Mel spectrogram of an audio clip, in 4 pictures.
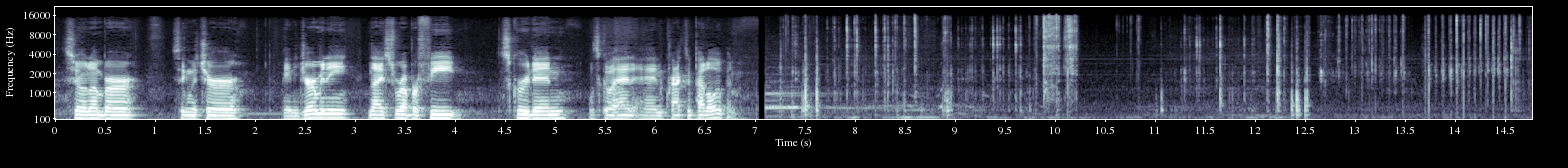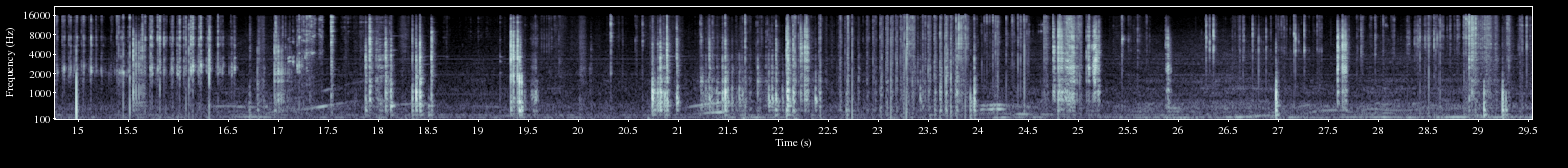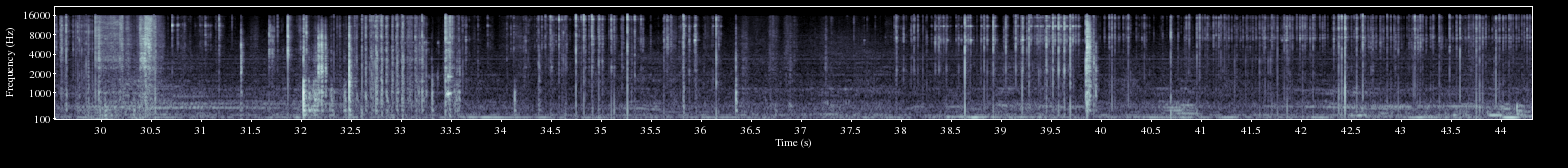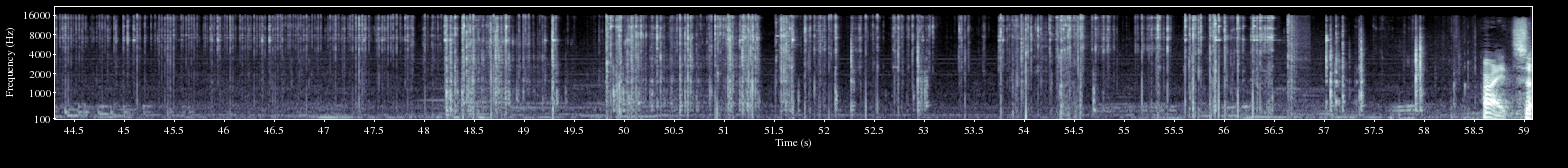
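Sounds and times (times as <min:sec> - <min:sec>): clicks and scrapes: 0:07.2 - 0:58.1
small metallic rattles: 0:37.6 - 0:57.5.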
